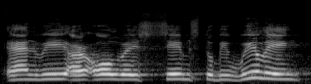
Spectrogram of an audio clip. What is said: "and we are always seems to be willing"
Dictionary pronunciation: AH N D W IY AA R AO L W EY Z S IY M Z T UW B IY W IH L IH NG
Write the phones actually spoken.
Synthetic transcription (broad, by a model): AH N D W IY AA R AO L W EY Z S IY M S T UW B IY W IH L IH NG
